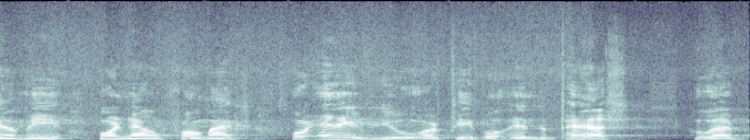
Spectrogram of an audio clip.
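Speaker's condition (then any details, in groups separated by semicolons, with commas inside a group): ALS; recently diagnosed; speech compromised, voice-over artist speaks for him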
